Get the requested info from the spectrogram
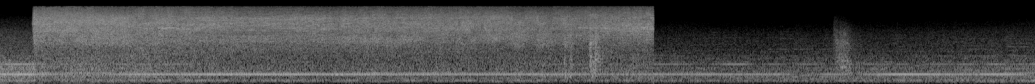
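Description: Compressed-air blow gun hissing steadily as it blows sawdust off a freshly flattened wood slab, for about six seconds, then cutting off suddenly.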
